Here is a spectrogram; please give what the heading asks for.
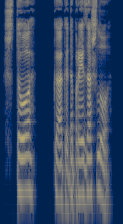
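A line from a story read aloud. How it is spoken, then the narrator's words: Gloomy question. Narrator (Russian): мрачно спросил правитель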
